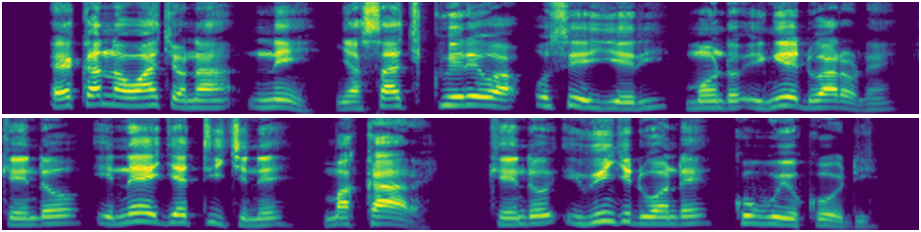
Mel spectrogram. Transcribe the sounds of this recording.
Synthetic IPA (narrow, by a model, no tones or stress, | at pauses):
ɛkanɔwat͡ʃɔnanɪɲasat͡ʃkweɾewaʔosejeɾimɔndɔiŋedwaɾɔnɛkendoɪnɛd͡ʒatit͡ʃnemakaɾɛ̰ | kendoʔiwiɲd͡ʒdwɔndɛkowojokodi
